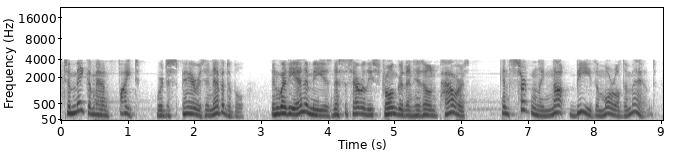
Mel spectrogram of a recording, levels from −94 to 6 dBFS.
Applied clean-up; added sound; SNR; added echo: neural separator model SepFormer DNS4.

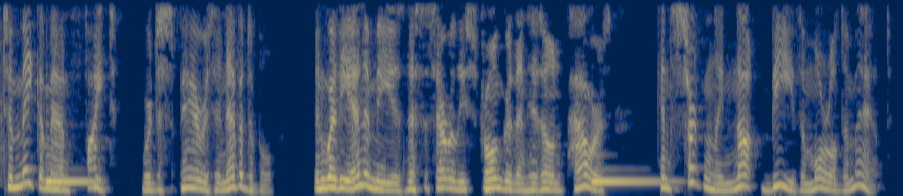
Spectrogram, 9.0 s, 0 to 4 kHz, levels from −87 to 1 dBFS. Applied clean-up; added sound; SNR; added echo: classical method Wiener filter.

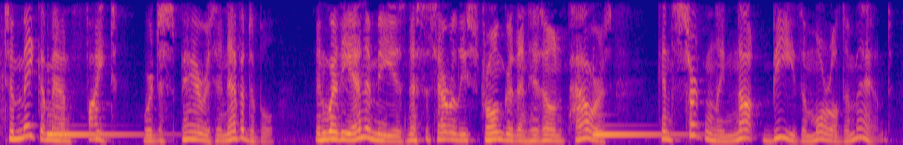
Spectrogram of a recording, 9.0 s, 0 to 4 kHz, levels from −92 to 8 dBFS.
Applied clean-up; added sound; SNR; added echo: none; Tabla; 3 dB; none.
